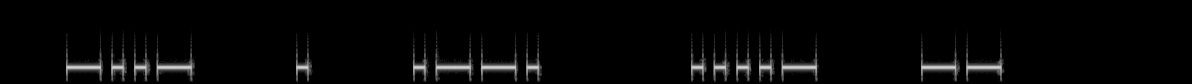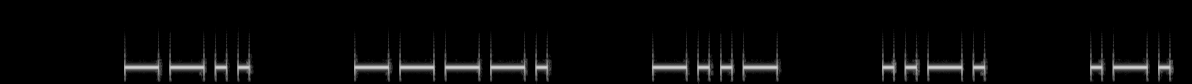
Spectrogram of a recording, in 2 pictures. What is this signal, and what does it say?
Morse code, heard as a keyed tone, about 10 wpm, spaced as for 6 wpm, 800 Hz. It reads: XEP4M Z9XFR
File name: LEZIONI / 8 YJ45 / 8 YJ4 ws 10wpm 4020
